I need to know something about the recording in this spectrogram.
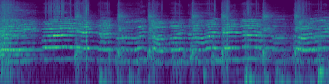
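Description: A high singing voice with a wavering pitch, holding long notes of an Odia folk-theatre song over steady accompaniment, with drum strokes about twice a second.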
